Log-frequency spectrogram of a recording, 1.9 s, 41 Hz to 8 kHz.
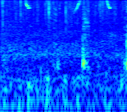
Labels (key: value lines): label: biophony, dolphin
recorder: SoundTrap 500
